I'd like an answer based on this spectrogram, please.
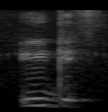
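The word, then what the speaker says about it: hygge: on a le livre du hughes qui se prononce bien comme ça mieux vivre la méthode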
